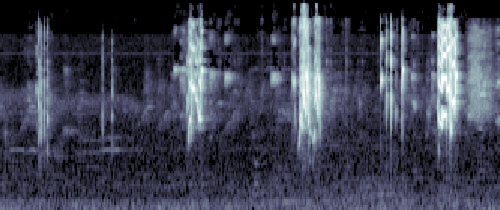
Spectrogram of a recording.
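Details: Green lovebird with scattered high, scratchy chirps, soft at first then louder buzzy bursts and quick short notes toward the end.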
